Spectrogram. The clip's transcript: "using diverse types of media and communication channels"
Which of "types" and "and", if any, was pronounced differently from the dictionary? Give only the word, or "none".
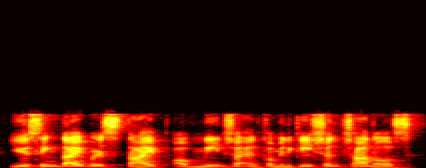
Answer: types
